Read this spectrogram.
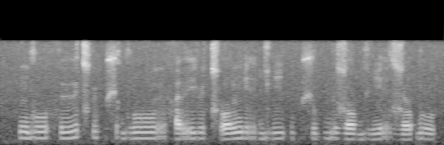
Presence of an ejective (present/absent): present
